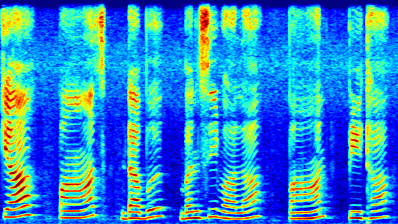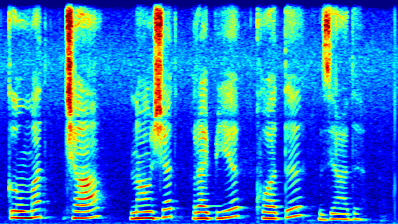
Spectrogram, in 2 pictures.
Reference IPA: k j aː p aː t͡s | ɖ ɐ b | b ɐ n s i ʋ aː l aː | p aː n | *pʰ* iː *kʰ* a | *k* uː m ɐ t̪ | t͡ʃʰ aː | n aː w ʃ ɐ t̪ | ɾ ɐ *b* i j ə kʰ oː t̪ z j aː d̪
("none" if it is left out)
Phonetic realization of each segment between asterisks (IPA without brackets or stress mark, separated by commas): p, ʈʰ, k, p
